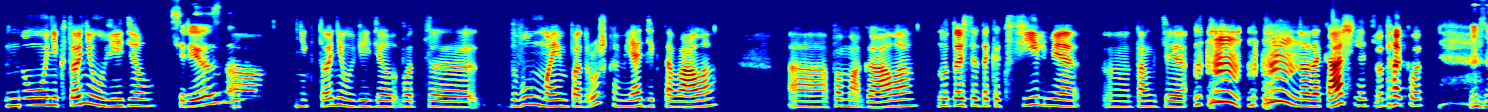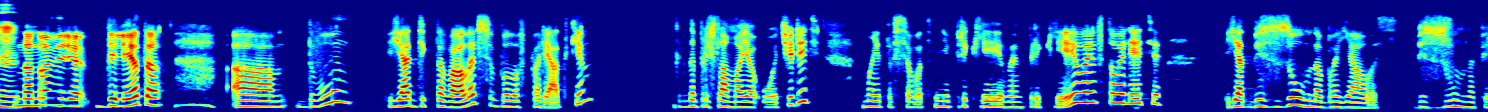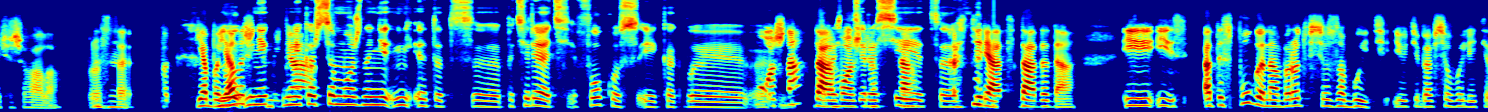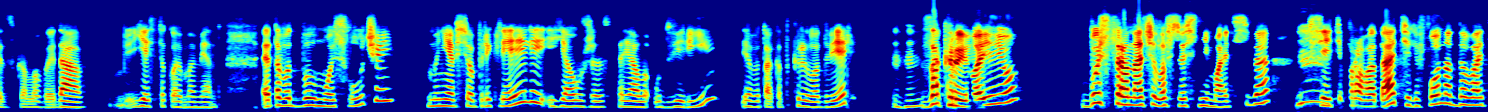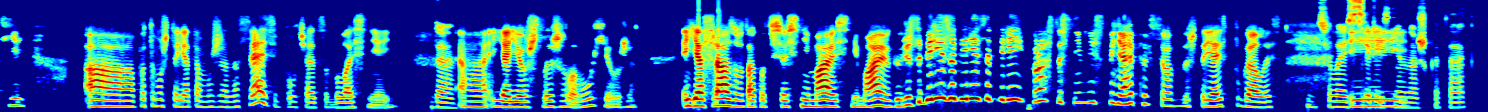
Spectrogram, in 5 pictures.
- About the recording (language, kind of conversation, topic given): Russian, podcast, Как ты обычно готовишься к важным экзаменам или контрольным работам?
- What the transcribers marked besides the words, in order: tapping; throat clearing; laughing while speaking: "так вот"; chuckle; gasp; laughing while speaking: "с меня это всё"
